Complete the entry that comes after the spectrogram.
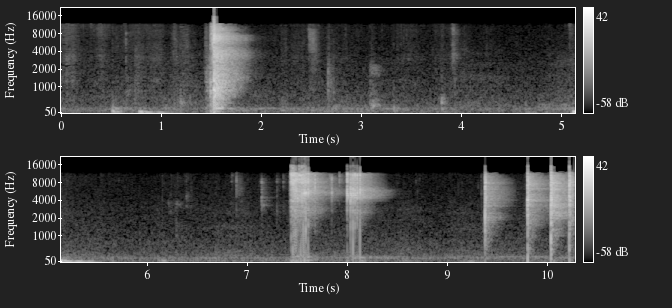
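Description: A hand-sized solid blue bar of soap with a textured, crusted starch coating is held in one hand and scored with a small metal blade by a hand with long red nails, scratching and cutting into it. Sharp, bright, crackling scrapes burst out in short bursts, each fading quickly, separated by quiet stretches with small ticks and a faint low hum beneath.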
